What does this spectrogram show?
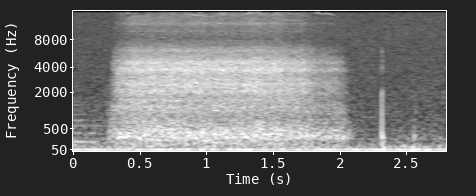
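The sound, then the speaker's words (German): A long, steady, airy inhale through the nose during a guided body-awareness breathing exercise, lasting nearly two seconds before fading, followed by a brief faint click in otherwise quiet surroundings. “Und wir atmen ein.”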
